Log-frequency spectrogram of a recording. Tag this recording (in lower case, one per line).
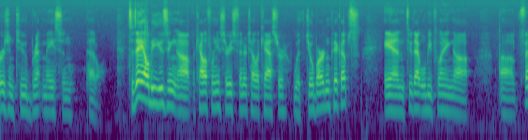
speech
